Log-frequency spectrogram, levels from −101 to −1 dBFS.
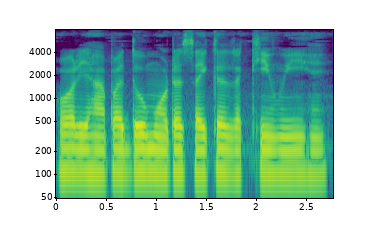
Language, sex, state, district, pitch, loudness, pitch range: Hindi, male, Uttar Pradesh, Saharanpur, 105 Hz, -14 LUFS, 105-110 Hz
